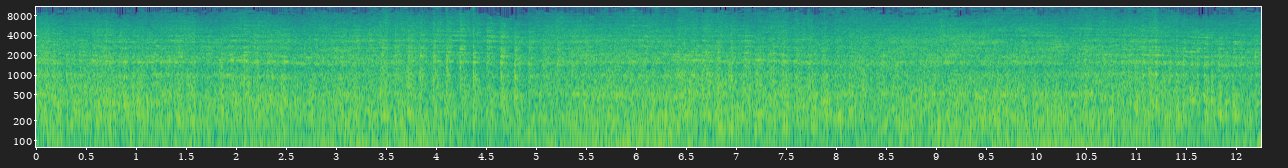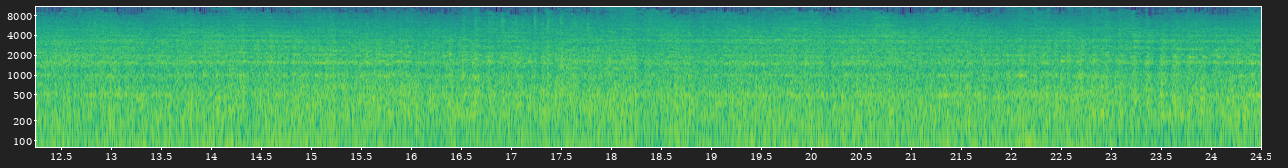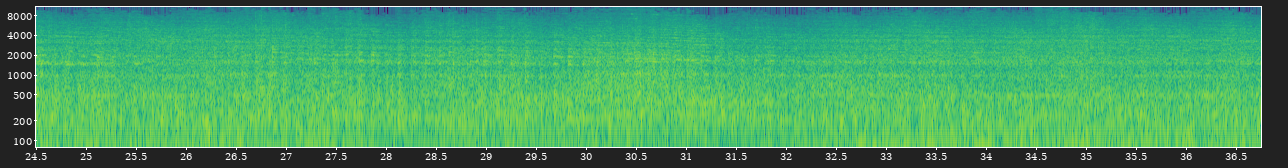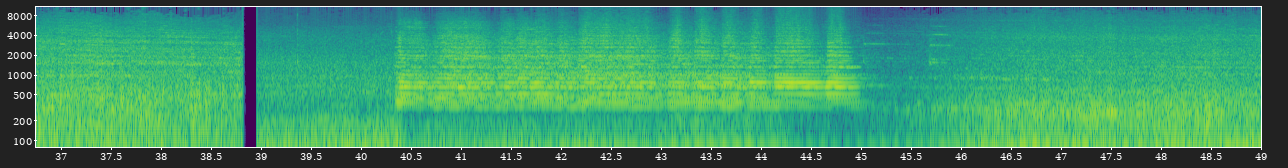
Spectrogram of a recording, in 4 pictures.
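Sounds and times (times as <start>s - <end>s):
freight train wheels rumbling: 0.0s - 49.0s
locomotive horn blast: 40.4s - 45.4s.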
